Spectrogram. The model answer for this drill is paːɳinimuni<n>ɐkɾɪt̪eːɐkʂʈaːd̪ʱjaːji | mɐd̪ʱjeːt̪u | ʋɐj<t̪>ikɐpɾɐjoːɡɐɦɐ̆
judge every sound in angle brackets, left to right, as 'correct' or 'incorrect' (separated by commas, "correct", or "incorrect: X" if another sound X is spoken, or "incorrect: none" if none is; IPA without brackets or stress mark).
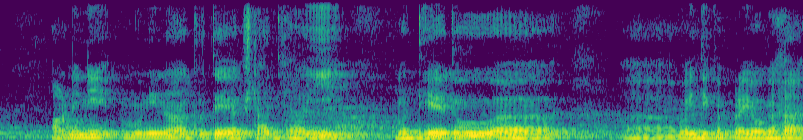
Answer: correct, incorrect: d̪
